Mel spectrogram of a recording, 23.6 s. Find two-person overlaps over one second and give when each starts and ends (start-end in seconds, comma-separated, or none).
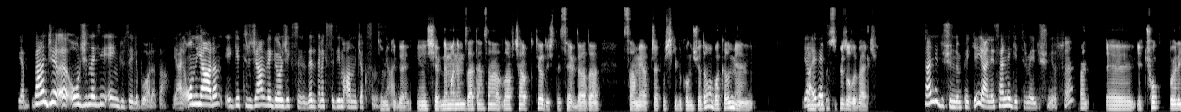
none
